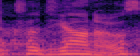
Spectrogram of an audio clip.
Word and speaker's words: Kladianos: And Costa Kladianos, I pronounced it correctly.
